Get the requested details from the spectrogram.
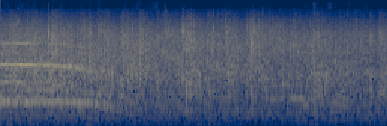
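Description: A crowd applauds steadily, a dense, even wash of clapping that holds at one level throughout, with a brief tonal shout or whistle rising over it in the first half-second.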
